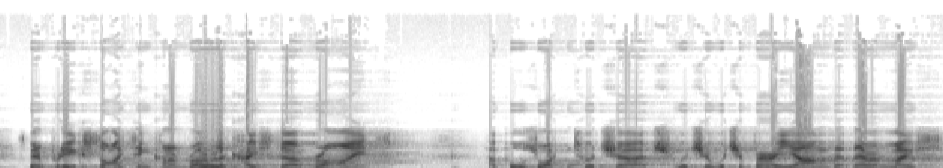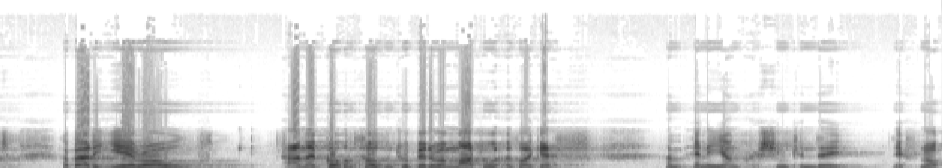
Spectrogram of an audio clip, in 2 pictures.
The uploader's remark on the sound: Sermon from St David's Church, Morton-in-Marsh, Evening Service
